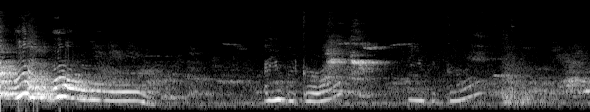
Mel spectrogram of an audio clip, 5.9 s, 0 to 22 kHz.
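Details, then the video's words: Border Collie Husky mix dog at the pound, December 27, 2014, wailing: long wavering howls sliding downward, then shorter rising yelps after a pause, with a faint steady hum behind. "Border Collie Husky at the pound WAILING"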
